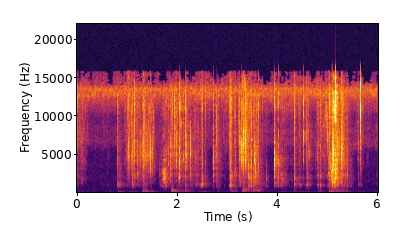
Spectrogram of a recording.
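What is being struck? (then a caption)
Soap bar. A hand-held solid cream soap bar with orange inclusions, dry, is shaved with a utility knife blade. Crisp, bright scraping crunches come in quick uneven strokes with short pauses. The shavings crackle dryly and the sound is mostly high-pitched with very little low end.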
